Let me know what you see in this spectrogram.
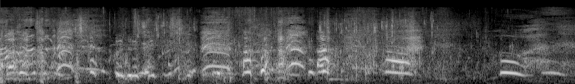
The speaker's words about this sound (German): Plitsch, platsch, plitsch, platsch, plitsch, platsch, plitsch. Achtung! Ich spritze euch alle nass!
